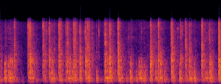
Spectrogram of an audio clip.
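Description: household object, typing on a keyboard

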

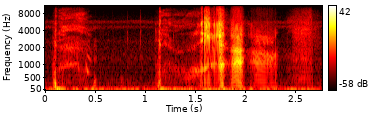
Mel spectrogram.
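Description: human body sound, coughing

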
